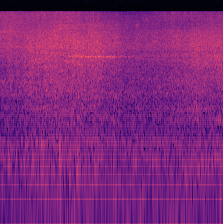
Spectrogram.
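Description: Intercity passenger coaches rolling past along the platform as the train pulls into the station: a steady rumble and clatter of wheels on the rails. A faint high-pitched squeal joins in about a second and a half in.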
